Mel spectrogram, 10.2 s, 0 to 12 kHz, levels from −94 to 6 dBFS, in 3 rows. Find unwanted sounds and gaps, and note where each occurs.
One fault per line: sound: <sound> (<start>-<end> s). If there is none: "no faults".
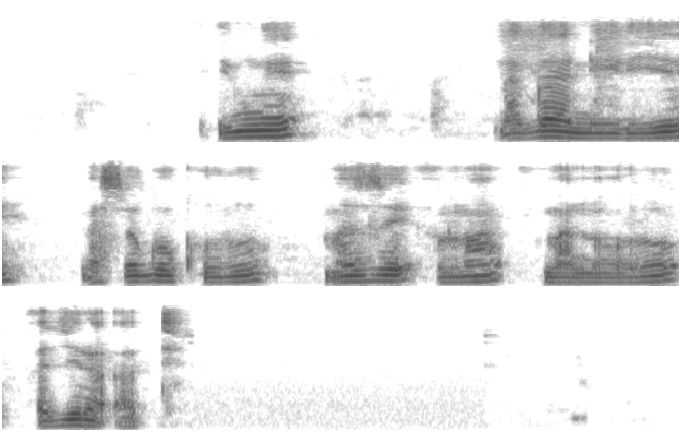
no faults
